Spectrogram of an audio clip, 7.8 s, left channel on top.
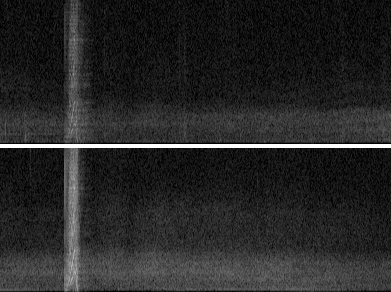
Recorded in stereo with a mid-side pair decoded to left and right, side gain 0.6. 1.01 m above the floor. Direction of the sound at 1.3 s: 65° right.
